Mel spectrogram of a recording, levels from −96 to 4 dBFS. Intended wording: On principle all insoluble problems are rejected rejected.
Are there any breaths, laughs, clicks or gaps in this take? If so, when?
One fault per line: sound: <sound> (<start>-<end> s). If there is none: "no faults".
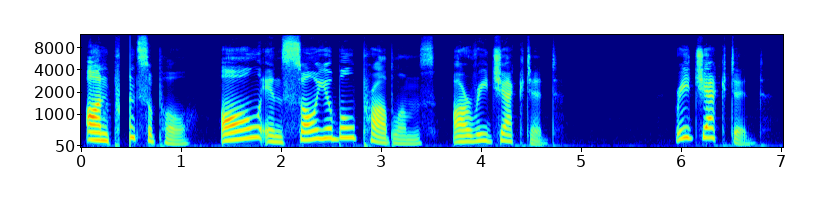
sound: dropout (0.4-0.5 s)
